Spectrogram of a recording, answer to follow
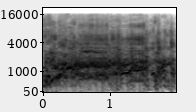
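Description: Hearty laughter from several people at once, loud and overlapping, dying down near the end.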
